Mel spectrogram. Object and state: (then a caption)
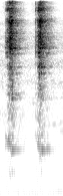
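Crisp deep-fried vegetable chop. A deep-fried Bengali vegetable chop is broken apart, giving two short, bright, crackling crunches with almost no low end, with a faint low hum underneath. The chop is very crunchy and fully crisp.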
